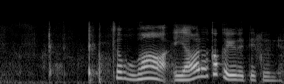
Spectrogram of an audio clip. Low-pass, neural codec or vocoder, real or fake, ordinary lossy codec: none; codec, 16 kHz, 0.8 kbps, ZipCodec; fake; none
